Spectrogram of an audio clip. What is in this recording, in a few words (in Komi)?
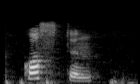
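"костын", Komi-Zyrian, female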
